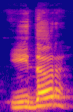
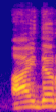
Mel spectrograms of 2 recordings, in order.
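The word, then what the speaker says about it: either: और ये distributive pronounce क्या है? Each, right? ईदर एंड नीदर। आइदर और नाइदर भी आप पढ़ सकते हैं।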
